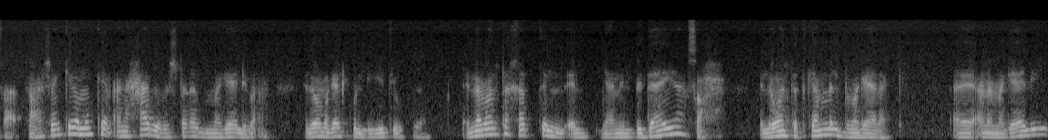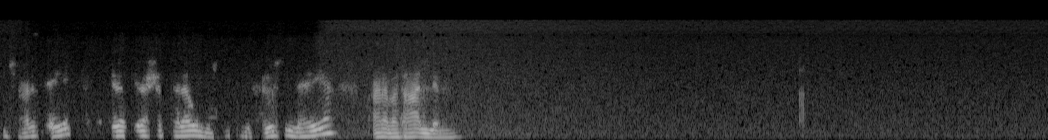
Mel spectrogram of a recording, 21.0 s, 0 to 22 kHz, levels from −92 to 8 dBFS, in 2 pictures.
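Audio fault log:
10.85–11.4 s and 11.58–13.6 s, speech suppressed in double talk: the speech drops by up to roughly 15 dB, likely an echo canceller treating overlapping far-end sound as echo and attenuating everything; the waveform envelope sags and the spectrogram fades in those spans.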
